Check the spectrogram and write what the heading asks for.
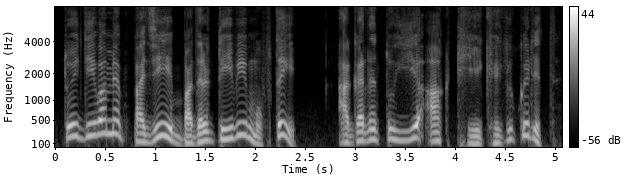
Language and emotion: Kashmiri, surprised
